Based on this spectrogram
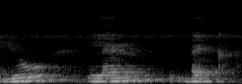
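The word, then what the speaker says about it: Uhlenbeck: Alright, and it is proposed by U. Len Beck. So silent, H is silent. U. Len Beck it is, and Gauss-Smith.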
